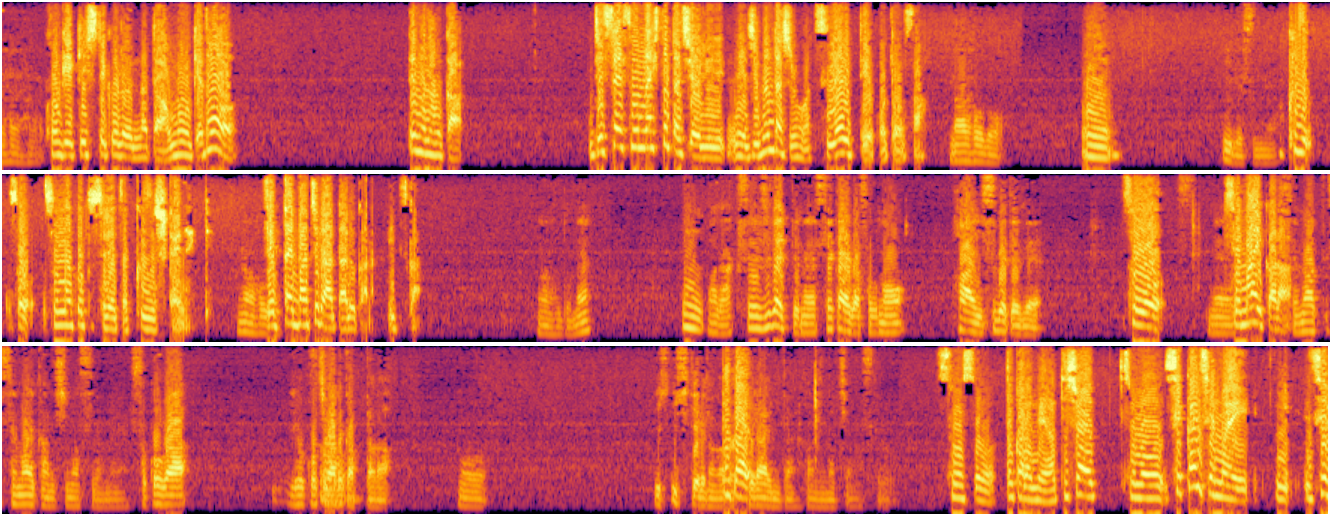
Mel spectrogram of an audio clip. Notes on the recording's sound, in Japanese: 収録環境及び音声圧縮の影響で今回はお聞き苦しい音質になっており申し訳ありません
